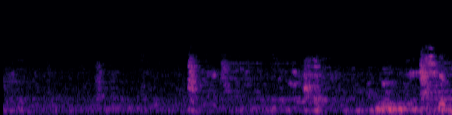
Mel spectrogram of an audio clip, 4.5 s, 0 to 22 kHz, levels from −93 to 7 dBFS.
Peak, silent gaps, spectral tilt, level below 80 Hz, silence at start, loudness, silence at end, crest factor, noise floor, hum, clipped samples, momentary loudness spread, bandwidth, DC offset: -34 dBFS; none; -4 dB/octave; -82 dBFS; 0.05 s; -53 LUFS; 0 s; 22 dB; -73 dBFS; none; under 0.1%; 20 LU; 5.2 kHz; under 0.1%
